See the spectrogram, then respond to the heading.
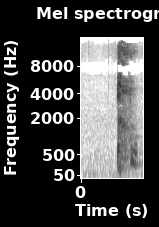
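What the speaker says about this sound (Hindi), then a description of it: "अरे मुझे भी खांसी आ गई।" A man coughs twice in quick succession, sharp and close, after a moment of near silence.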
